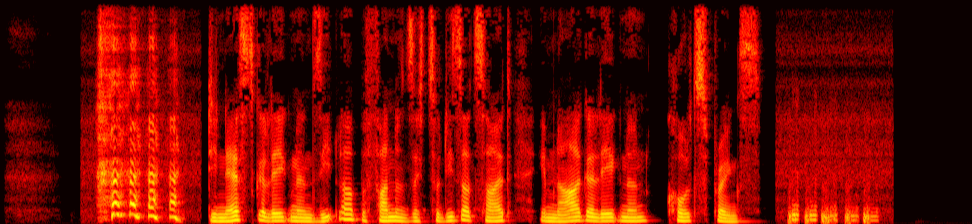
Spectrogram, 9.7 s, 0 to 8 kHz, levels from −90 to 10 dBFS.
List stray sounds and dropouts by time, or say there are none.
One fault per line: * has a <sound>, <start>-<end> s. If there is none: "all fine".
* has a laugh, 0.9-1.9 s
* has a laugh, 7.9-8.8 s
